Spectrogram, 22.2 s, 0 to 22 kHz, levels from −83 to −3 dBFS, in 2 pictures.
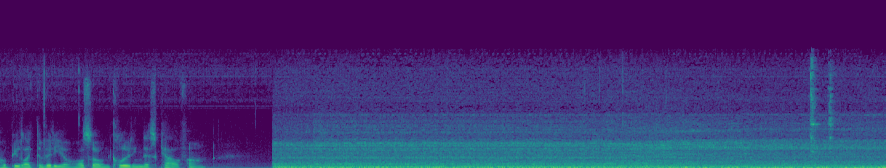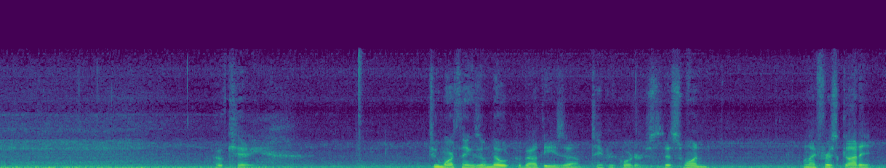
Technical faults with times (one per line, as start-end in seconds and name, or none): none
